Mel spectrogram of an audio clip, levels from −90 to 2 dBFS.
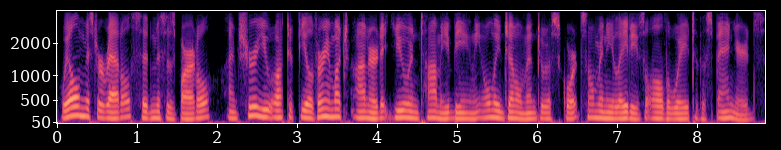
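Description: No technical faults occur at any point in the speech, so there is nothing to describe in time order.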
